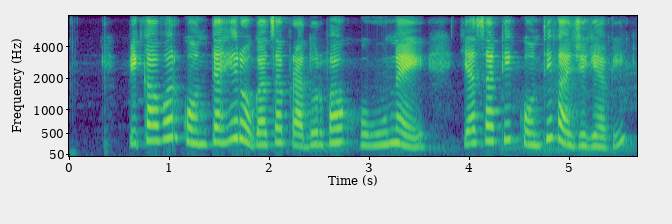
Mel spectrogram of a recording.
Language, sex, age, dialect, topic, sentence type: Marathi, female, 31-35, Northern Konkan, agriculture, question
